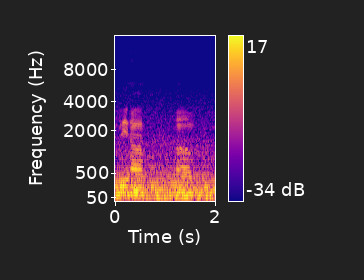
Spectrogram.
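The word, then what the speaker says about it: Wera: i got these uh looks like weha and i think it's supposed to be pronounced v-ha made in germany these are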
